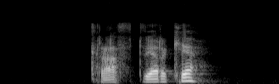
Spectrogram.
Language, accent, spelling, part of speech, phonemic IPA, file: German, Austria, Kraftwerke, noun, /ˈkʁaftvɛʁkə/, De-at-Kraftwerke.ogg
- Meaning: nominative/accusative/genitive plural of Kraftwerk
